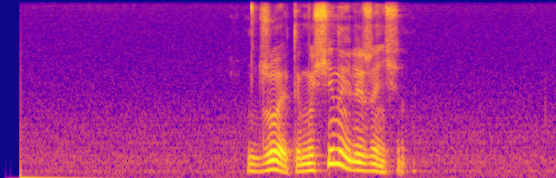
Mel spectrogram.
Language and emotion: Russian, neutral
